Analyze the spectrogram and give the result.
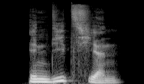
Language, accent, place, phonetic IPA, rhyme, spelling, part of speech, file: German, Germany, Berlin, [ɪnˈdiːt͡si̯ən], -iːt͡si̯ən, Indizien, noun, De-Indizien.ogg
- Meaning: plural of Indiz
